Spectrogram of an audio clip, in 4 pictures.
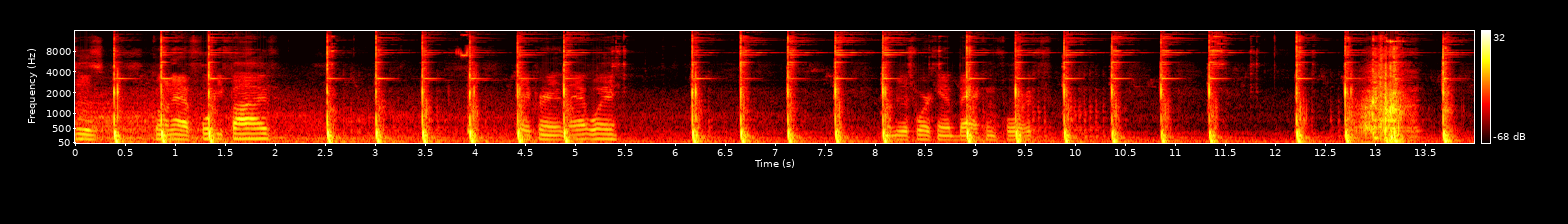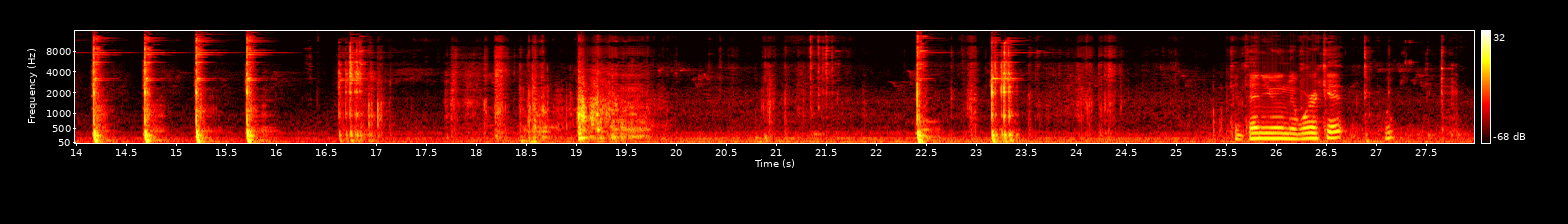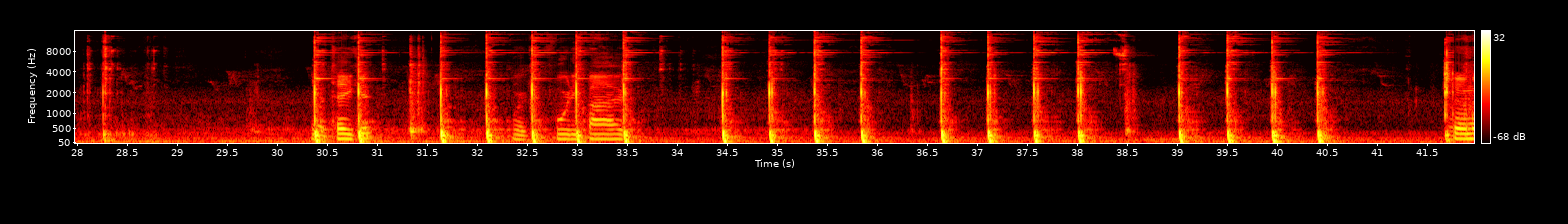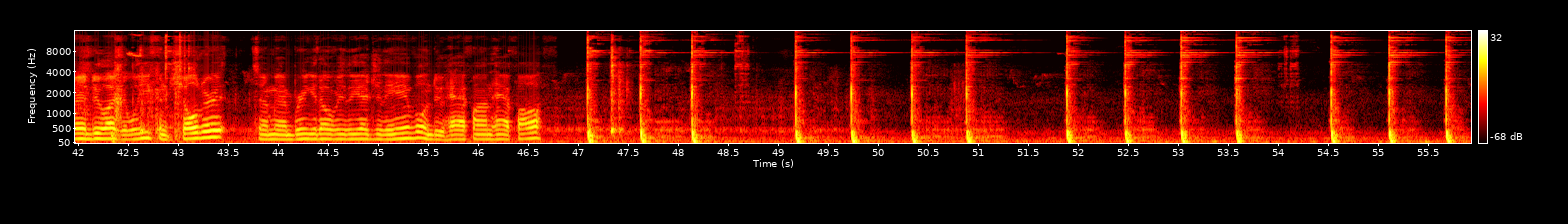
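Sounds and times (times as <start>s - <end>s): hammer striking metal on anvil: 0.0s - 1.9s, 2.5s - 5.5s, 6.2s - 16.1s, 22.4s - 23.5s, 30.4s - 40.8s, 47.1s - 55.9s
metal clinks and knocks: 0.0s - 17.2s, 21.2s - 21.8s, 22.4s - 24.1s, 26.8s - 29.0s, 30.4s - 43.3s, 47.1s - 55.9s.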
